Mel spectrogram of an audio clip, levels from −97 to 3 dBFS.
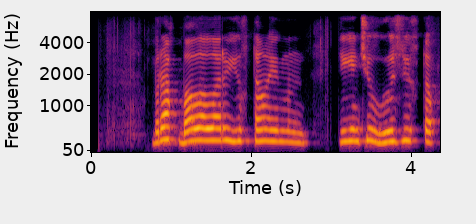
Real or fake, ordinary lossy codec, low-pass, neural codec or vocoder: fake; none; 7.2 kHz; codec, 16 kHz, 6 kbps, DAC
